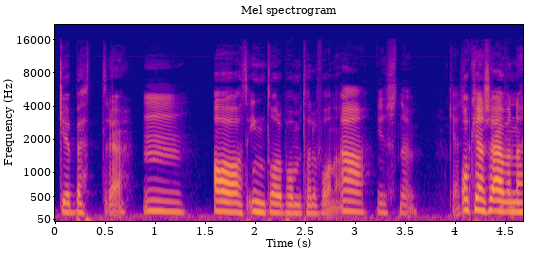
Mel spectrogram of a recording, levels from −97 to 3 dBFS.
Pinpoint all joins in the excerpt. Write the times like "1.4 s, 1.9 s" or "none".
none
